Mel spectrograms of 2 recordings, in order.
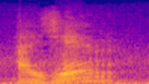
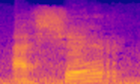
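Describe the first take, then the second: First: The middle consonant sounds like s in pleasure. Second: The middle consonant sounds like English sh. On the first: "the S in the English word like pleasure" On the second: "the S H sound uh, of the English word cashier"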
